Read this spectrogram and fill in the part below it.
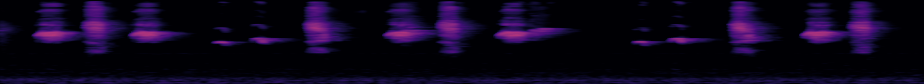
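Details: Mountain leaf warbler song in a harsh, dense, unique bursting style, used as a tutor recording for competition birds: rasping broadband bursts alternate with short high chirps, about fifteen notes in quick, uneven succession, over a quiet background.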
